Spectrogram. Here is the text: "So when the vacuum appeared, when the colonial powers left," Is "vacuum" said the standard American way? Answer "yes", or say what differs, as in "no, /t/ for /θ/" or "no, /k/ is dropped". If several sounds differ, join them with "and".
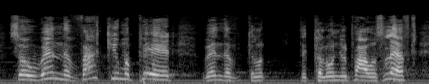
yes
